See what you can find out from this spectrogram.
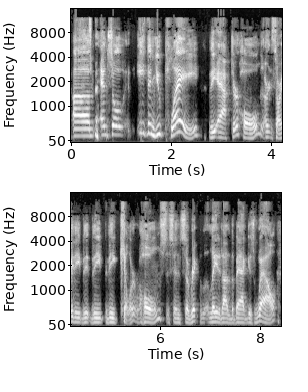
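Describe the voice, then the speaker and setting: A man's voice: mid-range voice, expressive, unhurried, few pauses. A man hosting a podcast interview with enthusiasm and joking asides. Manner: jokey asides. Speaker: podcast host.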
